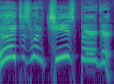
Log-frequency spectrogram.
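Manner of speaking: put-on high, meek little-kid voice; mock kid voice. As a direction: plead it like a small boy. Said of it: "Then they turned to Matt and Matt".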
